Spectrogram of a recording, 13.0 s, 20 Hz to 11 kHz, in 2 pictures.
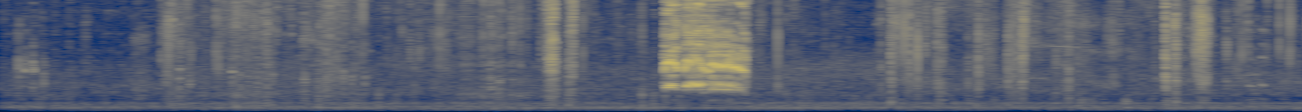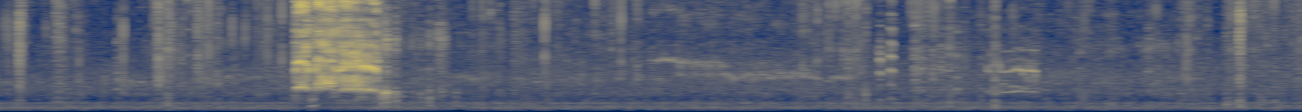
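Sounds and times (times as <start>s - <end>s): bird screeching: 3.3s - 3.8s, 7.9s - 8.5s, 9.8s - 11.9s
faint high bird calls: 3.3s - 3.8s, 8.0s - 8.6s, 9.6s - 12.4s.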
